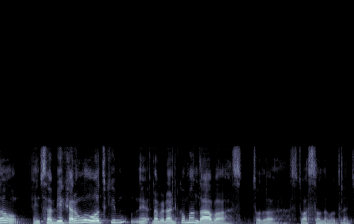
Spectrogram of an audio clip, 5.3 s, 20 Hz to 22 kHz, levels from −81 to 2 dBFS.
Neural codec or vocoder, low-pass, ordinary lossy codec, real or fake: codec, 16 kHz, 8 kbps, FunCodec, trained on LibriTTS, 25 frames a second; none; none; fake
